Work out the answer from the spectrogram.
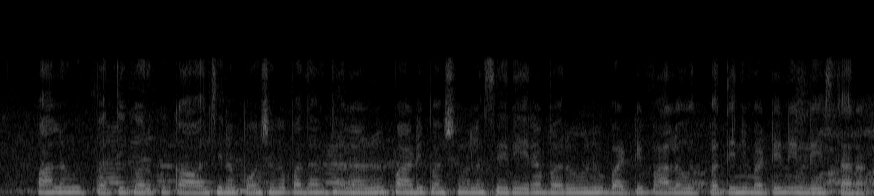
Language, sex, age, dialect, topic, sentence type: Telugu, female, 18-24, Central/Coastal, agriculture, question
